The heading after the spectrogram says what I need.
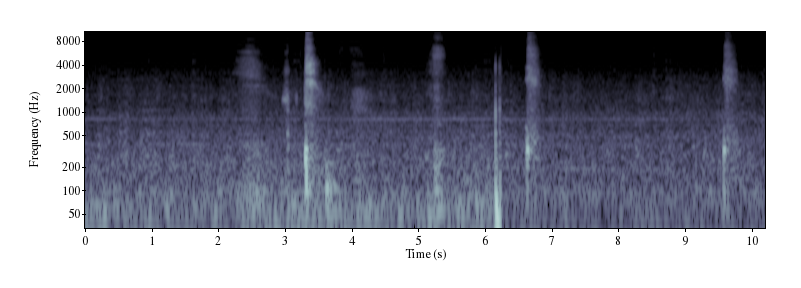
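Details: Stifled sneezes into tissues on a train, in the worst hay fever the person has had, or possibly a cold: about four small, stifled sneezes against quiet train noise; sneezing fit.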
